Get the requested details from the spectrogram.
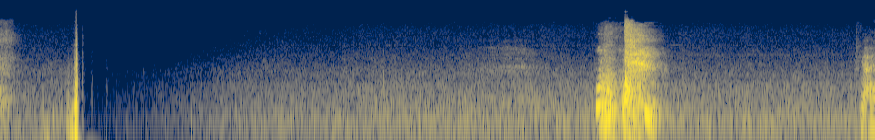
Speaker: I hate spring. Yeah, I have like, it tickles my ears, it tickles my throat. It's allergies, I know, it's not a cold.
